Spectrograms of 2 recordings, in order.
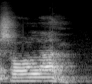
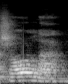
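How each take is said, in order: First: The word ends with an h sound. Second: The word ends with a t sound. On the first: The speaker calls it right. "bacanya sholan. Pakai H" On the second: The speaker calls it wrong. "nggak boleh baca sholat"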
